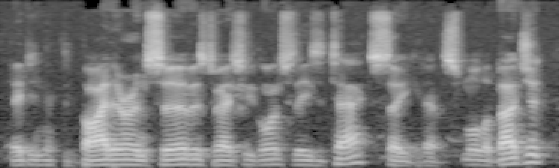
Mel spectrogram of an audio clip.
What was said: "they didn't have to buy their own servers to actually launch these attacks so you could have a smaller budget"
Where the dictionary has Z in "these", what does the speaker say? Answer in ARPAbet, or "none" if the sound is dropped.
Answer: Z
